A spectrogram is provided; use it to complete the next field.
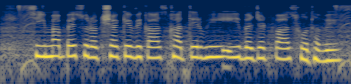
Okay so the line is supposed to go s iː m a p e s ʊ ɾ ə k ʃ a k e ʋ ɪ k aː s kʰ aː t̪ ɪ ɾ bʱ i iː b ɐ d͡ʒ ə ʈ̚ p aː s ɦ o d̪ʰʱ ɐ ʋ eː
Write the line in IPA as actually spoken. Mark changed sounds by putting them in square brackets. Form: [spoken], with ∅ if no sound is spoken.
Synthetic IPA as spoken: s iː m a p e s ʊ ɾ ə k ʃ a k e ʋ ɪ k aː s kʰ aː t̪ ɪ ɾ bʱ i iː b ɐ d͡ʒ ə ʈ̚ p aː s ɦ o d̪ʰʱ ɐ ʋ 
